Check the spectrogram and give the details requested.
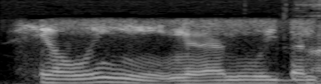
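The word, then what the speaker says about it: Helene: me go on pronunciation you have been calling our hurricane elen elen yeah and nobody pronounces it that way it's Helen and we've been saying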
